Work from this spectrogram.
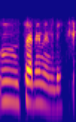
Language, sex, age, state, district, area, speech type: Telugu, female, 18-30, Andhra Pradesh, Guntur, urban, conversation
